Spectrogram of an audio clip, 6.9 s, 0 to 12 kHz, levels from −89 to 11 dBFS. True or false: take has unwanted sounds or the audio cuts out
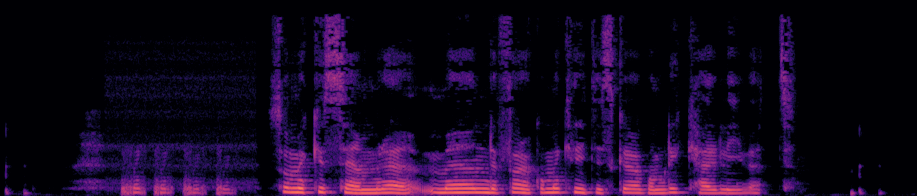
true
